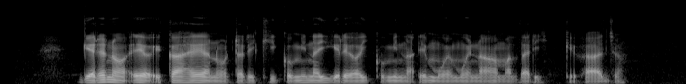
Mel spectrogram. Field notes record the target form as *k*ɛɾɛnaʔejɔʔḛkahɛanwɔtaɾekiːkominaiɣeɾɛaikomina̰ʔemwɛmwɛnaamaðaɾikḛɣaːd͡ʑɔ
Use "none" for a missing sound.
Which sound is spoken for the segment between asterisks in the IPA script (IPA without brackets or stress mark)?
ɡ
